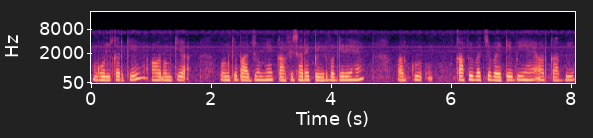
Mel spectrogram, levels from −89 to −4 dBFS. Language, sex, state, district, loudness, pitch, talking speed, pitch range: Hindi, female, Maharashtra, Gondia, -18 LUFS, 195 Hz, 155 wpm, 190-200 Hz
